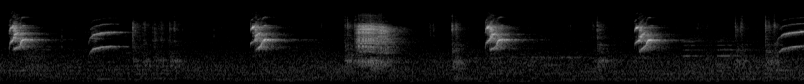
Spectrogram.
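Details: Linnet with a run of quick, ringing downslurred chirps at irregular intervals, mixed with short rustling bursts.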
